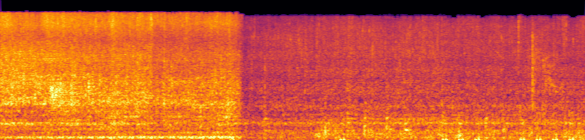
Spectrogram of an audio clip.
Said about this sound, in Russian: Так, поставил лук жариться.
